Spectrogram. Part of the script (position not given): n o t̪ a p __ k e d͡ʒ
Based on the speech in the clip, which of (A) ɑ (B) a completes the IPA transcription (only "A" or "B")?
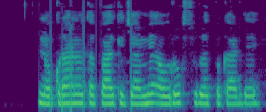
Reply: A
